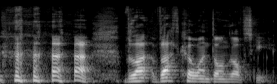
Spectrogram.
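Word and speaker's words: Vlatko Andonovski: Vlatko Andonovsky.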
